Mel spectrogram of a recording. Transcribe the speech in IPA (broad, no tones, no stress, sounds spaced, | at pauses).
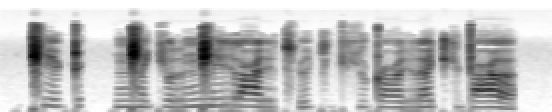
ǁ i ʈ | ŋ͡ǁ ɛ c o r ŋ͡ǁ i r ʕ ɪ r t͡sʼ ʉ c ɛ ʈ ç o ʈ ʕ ʉ r ɐ t͡ʃʼ ɪ ʈ ʕ ɐ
